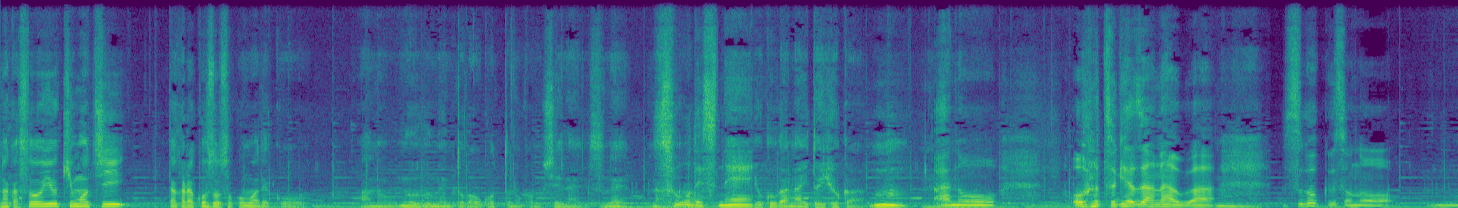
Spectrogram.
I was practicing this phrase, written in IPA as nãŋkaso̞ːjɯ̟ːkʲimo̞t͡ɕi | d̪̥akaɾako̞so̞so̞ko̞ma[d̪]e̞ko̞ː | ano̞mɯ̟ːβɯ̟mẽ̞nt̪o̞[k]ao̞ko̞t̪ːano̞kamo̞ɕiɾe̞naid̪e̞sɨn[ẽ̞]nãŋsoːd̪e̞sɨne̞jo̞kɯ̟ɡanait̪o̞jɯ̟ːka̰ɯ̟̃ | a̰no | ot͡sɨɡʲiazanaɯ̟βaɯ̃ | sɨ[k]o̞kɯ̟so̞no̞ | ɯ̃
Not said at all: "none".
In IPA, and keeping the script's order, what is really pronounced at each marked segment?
d̪, ɡ, e̞, ɡ

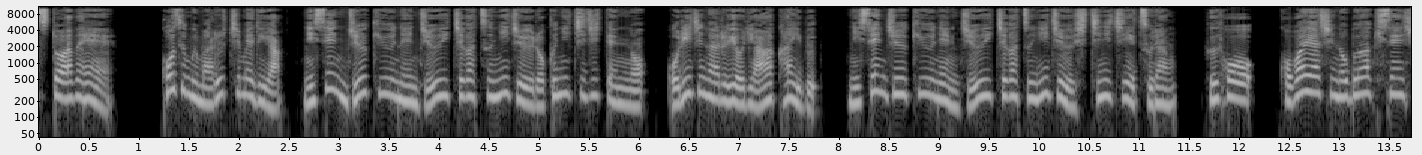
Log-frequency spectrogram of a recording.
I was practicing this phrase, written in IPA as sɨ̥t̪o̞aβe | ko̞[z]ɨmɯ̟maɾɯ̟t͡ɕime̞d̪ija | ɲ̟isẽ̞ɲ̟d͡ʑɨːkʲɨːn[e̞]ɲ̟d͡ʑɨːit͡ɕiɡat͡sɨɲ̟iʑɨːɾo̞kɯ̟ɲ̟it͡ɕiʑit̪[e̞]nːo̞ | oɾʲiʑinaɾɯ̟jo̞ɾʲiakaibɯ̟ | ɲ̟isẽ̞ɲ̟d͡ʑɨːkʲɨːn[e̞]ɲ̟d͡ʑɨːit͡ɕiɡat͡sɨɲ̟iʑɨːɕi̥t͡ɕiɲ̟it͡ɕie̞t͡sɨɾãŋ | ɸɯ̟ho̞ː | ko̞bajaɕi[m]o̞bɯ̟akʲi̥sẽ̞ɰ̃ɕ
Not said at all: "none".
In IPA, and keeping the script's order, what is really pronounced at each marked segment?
z, ẽ̞, ẽ̞, ẽ̞, n

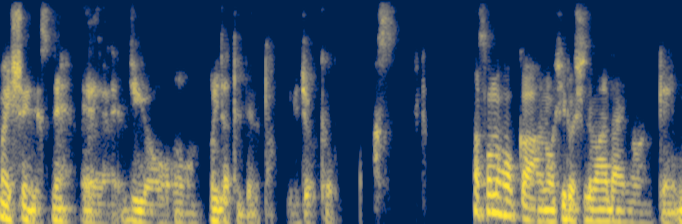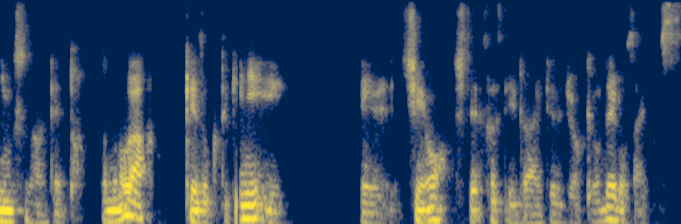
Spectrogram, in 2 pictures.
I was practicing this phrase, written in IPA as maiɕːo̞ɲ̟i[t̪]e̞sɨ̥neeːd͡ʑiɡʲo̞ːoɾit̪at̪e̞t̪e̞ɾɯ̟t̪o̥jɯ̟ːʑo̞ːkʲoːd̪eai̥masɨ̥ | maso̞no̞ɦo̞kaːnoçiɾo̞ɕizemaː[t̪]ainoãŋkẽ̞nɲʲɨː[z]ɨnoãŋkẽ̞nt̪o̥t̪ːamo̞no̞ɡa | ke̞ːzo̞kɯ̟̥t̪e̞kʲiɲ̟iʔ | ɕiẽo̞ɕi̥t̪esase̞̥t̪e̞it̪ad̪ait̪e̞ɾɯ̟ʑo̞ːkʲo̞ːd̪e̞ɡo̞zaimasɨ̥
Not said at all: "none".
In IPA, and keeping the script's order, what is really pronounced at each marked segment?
d̪, d̪, s

